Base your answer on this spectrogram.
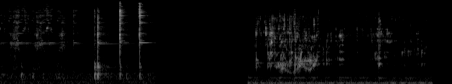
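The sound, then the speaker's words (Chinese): Ice cubes drop into a glass with several sharp clinks while a gin and tonic is being made, then after a short pause the drink is stirred, the ice rattling and swirling against the glass for a couple of seconds. “先倒上冰块，然后搅拌。”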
